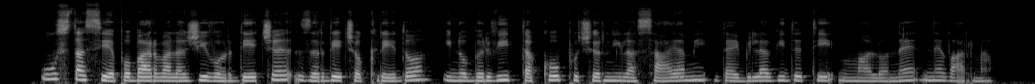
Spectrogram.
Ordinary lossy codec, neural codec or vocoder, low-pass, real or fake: none; vocoder, 48 kHz, 128 mel bands, Vocos; 19.8 kHz; fake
